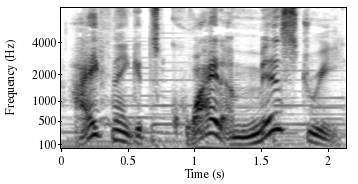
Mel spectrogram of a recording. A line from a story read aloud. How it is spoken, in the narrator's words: Flap chirped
